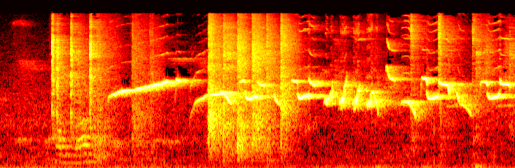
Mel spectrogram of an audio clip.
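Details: White-rumped shama song used to stimulate singing: several loud clicks, then a smooth rising whistle followed by rapid, choppy warbled phrases of whistles and short slurs.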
